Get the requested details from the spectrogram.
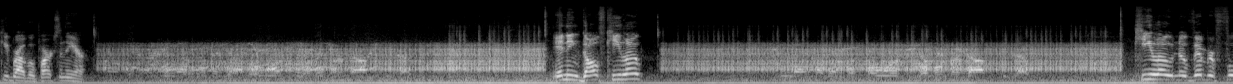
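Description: A voice answers through a crackly radio loudspeaker.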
